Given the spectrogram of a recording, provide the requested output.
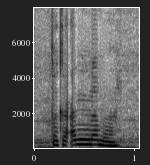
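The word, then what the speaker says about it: فَكَأَنَّمَا: Lalu ada guna, faka'annama. Terdapat guna, yaitu nun bertasydid. Cara bacanya ditahan serta memakai dengung ke hidung. Faka'annama.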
